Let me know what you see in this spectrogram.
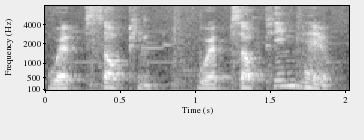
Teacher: since we don't have the F sound in our language, we replace it with P, so it becomes 웹서핑.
